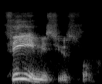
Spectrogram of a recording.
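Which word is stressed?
theme. The main stress falls on the first word. It contrasts theme with new. "I'm saying theme is useful instead of new"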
